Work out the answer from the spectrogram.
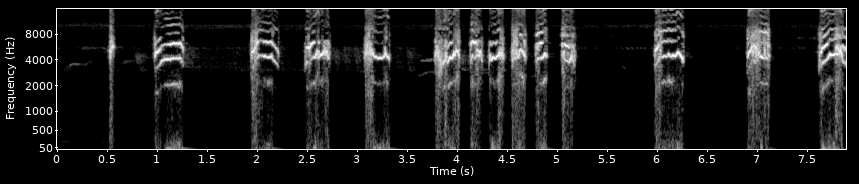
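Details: Sogon's trilling lure call to set other sogons singing: rattling, high, wavering notes repeated in bursts, then a quick run of about six short chirps near the middle, backed by a steady high hum.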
